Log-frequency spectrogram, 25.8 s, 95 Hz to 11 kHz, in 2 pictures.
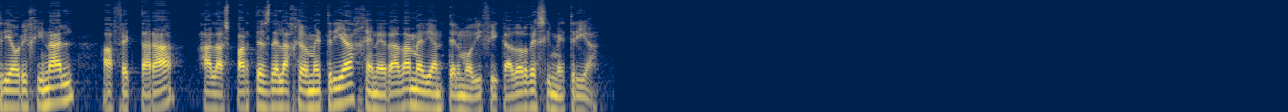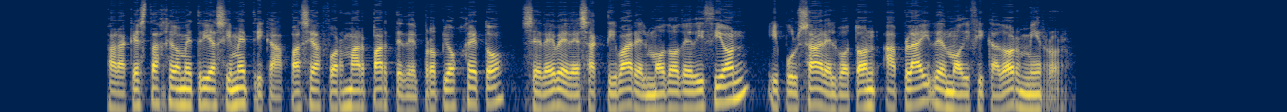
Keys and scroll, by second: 6.8 ctrl+z, 20.7 Tab.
